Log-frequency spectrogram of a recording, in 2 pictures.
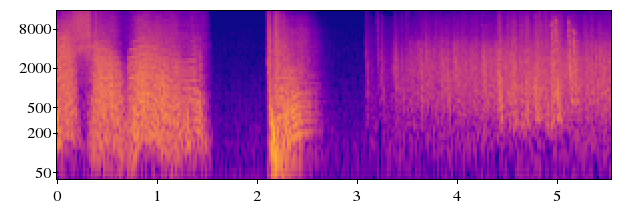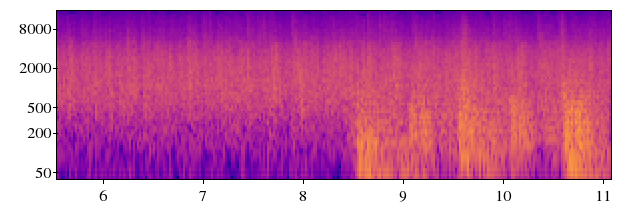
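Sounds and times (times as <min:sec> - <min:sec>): cartoon sound effects crackling: 0:00.0 - 0:08.0
deep rumble: 0:08.4 - 0:11.0.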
